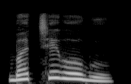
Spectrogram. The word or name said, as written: ಬಚ್ಚೆವೋಗು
